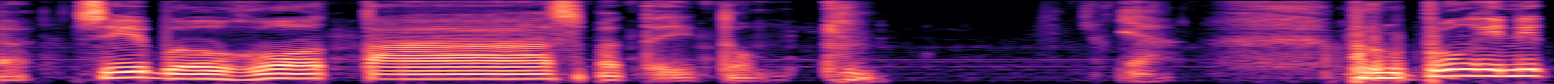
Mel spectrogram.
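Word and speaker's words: صبغة: Ini cara bacanya itu sibghota seperti itu.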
